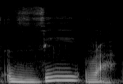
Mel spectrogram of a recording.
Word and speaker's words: zera: Somebody, if you need the help, it's Hebrew word 22:33, and it's zera, not zero. It's spelled like zero, but with an A at the end, zera, okay? Or zebra without a B, zera.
